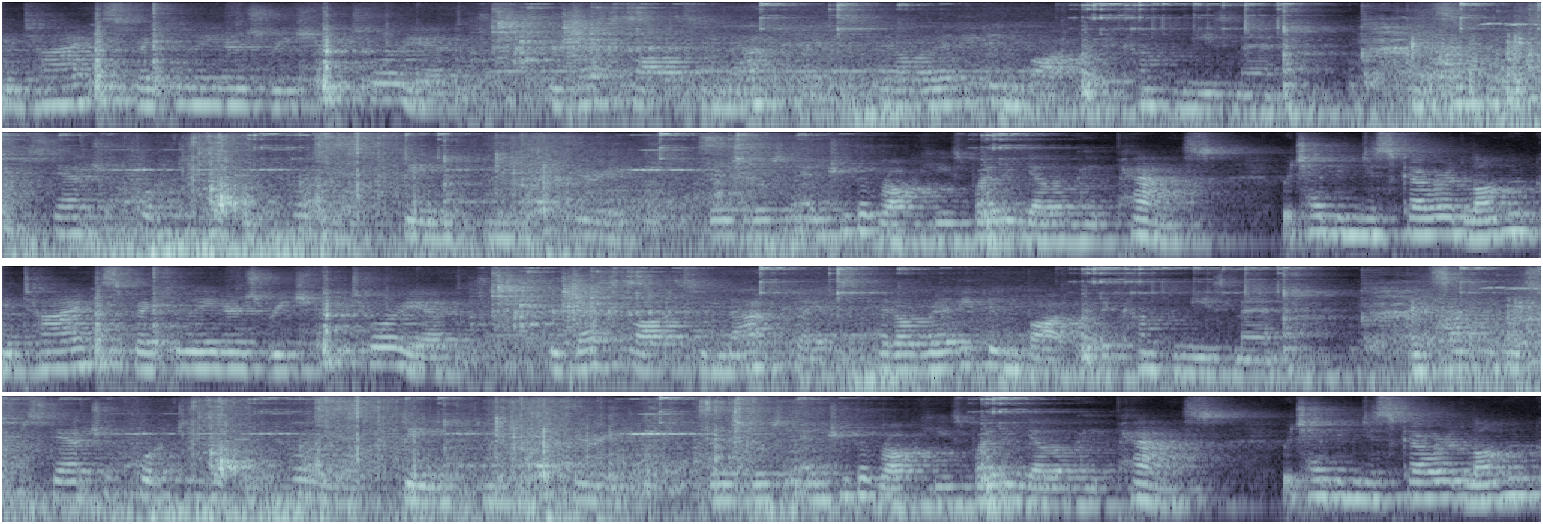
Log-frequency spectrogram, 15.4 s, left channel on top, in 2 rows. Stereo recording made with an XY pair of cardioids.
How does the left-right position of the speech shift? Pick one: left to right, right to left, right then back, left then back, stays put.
right to left.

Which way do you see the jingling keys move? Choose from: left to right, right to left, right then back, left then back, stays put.
left then back.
